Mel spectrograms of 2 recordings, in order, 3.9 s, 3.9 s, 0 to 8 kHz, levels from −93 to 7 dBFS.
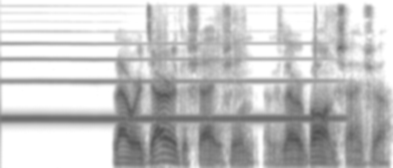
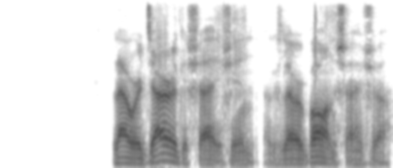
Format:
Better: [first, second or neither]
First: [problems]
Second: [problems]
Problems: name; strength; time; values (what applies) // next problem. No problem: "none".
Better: second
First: background sound (Wind instrument, woodwind instrument); 8 dB below the speech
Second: none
